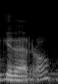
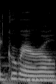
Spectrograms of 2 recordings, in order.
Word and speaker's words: Guerrero: Now, the reason why we're going to say Guerrero is because we roll our R's on this channel. Yes, we're not going to say Guerrero because that's just not how you say it.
